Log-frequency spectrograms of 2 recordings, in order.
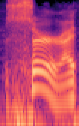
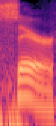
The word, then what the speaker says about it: Sarah: they literally named her Sir. I don't think it is Sir. It is Sarah. Perfect Flair. Pretty sure it's pronounced Sarah, not Sir, but...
